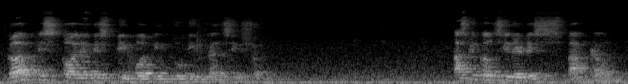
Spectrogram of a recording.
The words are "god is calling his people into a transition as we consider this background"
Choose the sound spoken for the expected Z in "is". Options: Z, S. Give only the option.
S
